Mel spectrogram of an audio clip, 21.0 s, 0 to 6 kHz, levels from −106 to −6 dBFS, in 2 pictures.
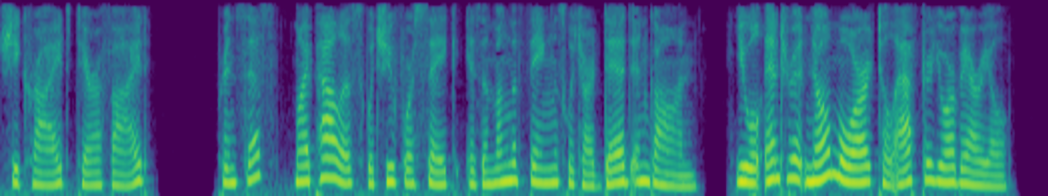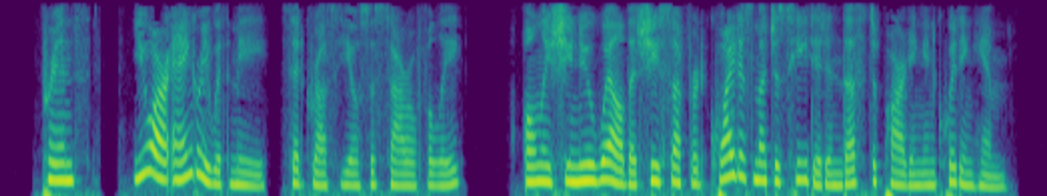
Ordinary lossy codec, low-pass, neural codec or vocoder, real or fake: MP3, 32 kbps; 5.4 kHz; none; real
